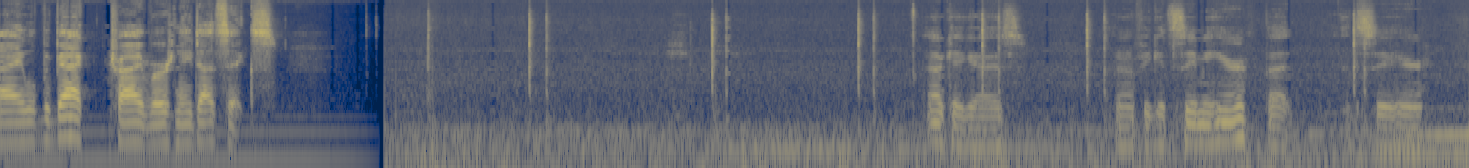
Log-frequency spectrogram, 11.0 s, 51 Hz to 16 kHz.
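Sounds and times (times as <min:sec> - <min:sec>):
steady low hum: 0:00.0 - 0:11.0
computer mouse or keyboard clicks: 0:04.0 - 0:04.2, 0:05.3 - 0:05.5, 0:06.4 - 0:06.6, 0:07.3 - 0:08.4, 0:10.1 - 0:10.4.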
